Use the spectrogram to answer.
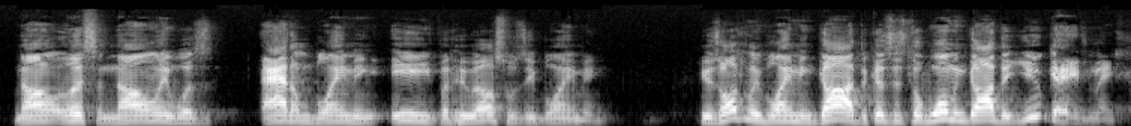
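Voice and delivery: fervent sermon cadence, climbing in pitch; full-force preaching. Acted. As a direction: preach the psalm out to the back row. Building to Adam's blame.

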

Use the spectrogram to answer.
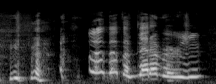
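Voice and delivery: loud, high cackle through the words; laughing hard. Real, not acted. Bursts out laughing.

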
